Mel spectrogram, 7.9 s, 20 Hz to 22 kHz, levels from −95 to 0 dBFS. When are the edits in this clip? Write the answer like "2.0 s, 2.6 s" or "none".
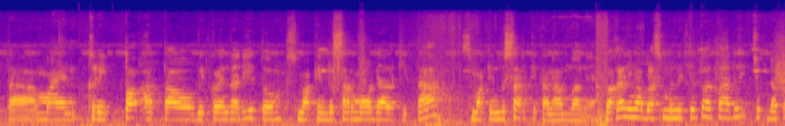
1.1 s, 6.0 s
